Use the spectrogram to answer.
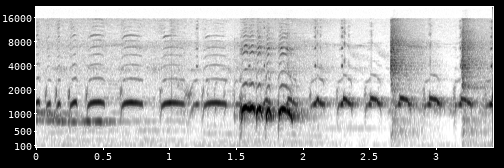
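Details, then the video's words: Local zebra dove, described as loud-voiced and singing freely, used as a lure to prompt other zebra doves to sing: rapid run of short, even cooing notes at a steady mid pitch, with one louder rolling burst and two sharp clicks. "Perkutut Lokal Gacor Suara Besar Pancingan Burung Perkutut Agar Cepat Bunyi"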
